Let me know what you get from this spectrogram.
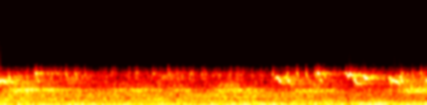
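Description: Birds chirping over a faint, steady outdoor background: short high chirps, several in quick succession in the second half.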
